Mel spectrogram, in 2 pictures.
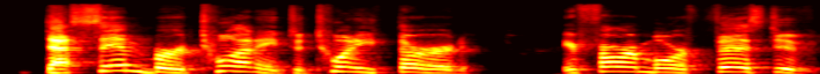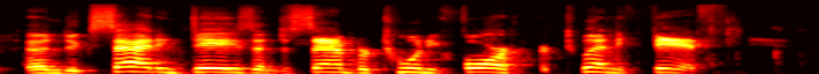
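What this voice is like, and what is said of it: Exaggerated Pittsburgh Yinzer accent. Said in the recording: “doing the accent. ... I will read it once in English and once in Yinzer. ... I will now read this for our Yinzer listeners. ... It turned into Swedish Chef”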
